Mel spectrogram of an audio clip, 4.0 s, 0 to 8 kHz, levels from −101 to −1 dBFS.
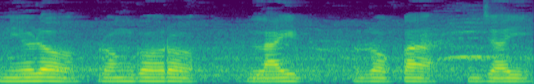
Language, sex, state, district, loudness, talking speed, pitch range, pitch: Odia, male, Odisha, Malkangiri, -18 LUFS, 90 wpm, 120-125 Hz, 120 Hz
